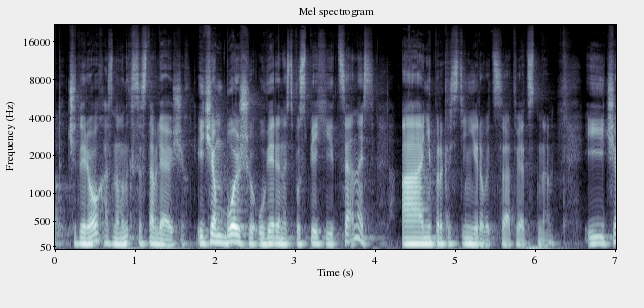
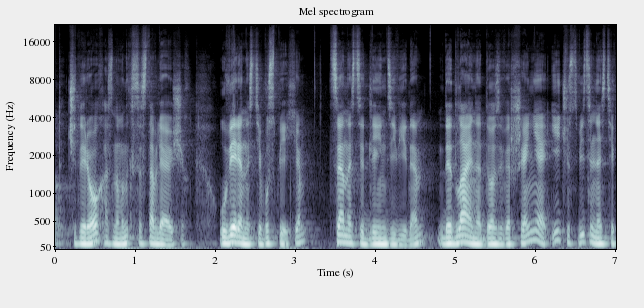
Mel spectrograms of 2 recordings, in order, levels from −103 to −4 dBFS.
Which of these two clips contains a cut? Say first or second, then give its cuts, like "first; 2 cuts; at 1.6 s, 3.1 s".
first; 2 cuts; at 1.7 s, 4.2 s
